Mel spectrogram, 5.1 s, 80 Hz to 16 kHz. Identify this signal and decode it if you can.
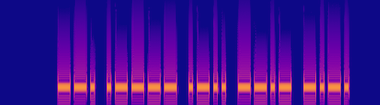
Morse code, heard as a keyed tone, about 22 wpm, 700 Hz. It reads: G1LQC
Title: DXCC-100 Call Signs - 5 Characters - 22wpm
